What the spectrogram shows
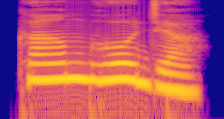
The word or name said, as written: ಗುಂಬಜ್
